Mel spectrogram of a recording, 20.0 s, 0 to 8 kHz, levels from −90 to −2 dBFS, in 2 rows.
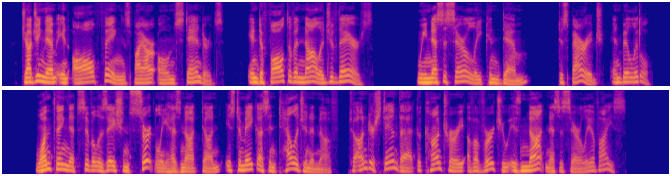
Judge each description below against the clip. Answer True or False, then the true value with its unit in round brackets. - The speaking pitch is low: False (145 Hz)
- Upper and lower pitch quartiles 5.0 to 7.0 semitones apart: True (5.5 semitones)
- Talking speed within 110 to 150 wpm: True (145 wpm)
